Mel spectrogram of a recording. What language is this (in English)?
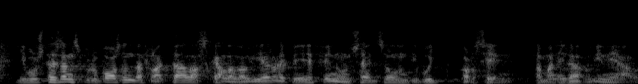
Catalan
